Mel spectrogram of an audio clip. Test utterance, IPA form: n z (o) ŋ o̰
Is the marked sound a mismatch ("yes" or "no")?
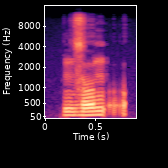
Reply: no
